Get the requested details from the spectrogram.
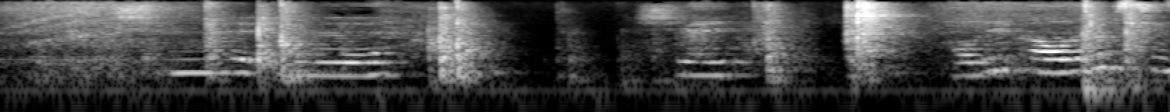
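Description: A robot vacuum cleaner is set down on a hard floor with a clunk.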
